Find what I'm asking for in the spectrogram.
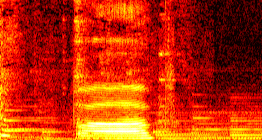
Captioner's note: laugh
